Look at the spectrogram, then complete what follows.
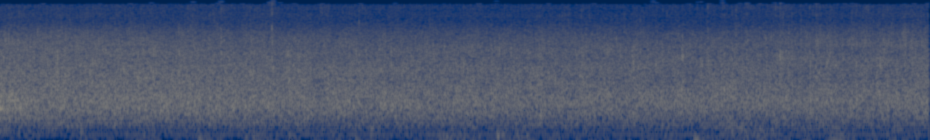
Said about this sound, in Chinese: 掌声像雷鸣般的响起，谢谢大家，哎呀，谢谢你们的鼓励呀、啊！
